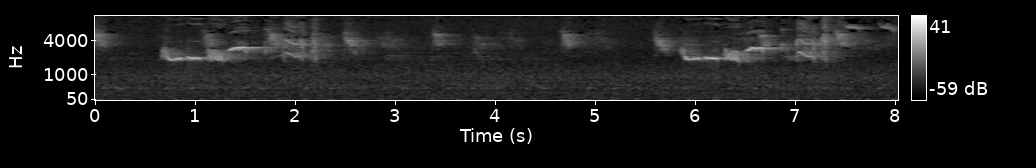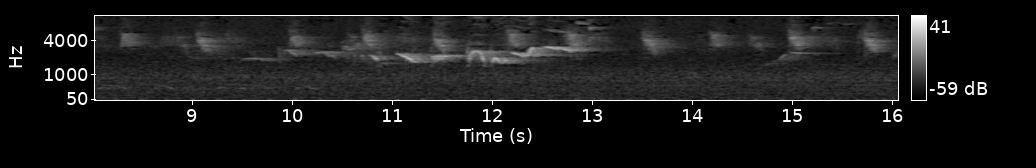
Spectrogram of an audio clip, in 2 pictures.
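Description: Birds singing: three longer phrases of stepped, rising notes, each a second or two long, with short high chirps repeated in between.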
